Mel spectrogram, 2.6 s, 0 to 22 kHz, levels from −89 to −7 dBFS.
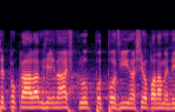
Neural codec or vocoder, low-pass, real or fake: autoencoder, 48 kHz, 128 numbers a frame, DAC-VAE, trained on Japanese speech; 7.2 kHz; fake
